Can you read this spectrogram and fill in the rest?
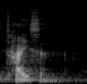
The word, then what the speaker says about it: Taisun: It's Taysan, for the record. The first name, you pronounce T-A-I-S-U-N as Taysan. So that part's very easy.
